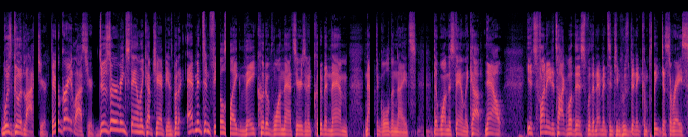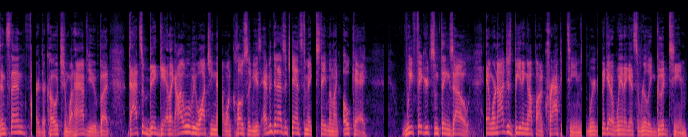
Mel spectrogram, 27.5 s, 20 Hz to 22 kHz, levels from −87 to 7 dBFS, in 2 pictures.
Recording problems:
squashed, flat; somewhat
choppy; occasionally; 4% of the speech affected

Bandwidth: 15 kHz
